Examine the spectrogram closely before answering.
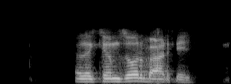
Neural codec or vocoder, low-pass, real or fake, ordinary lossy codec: codec, 24 kHz, 0.9 kbps, WavTokenizer, medium speech release version 1; 5.4 kHz; fake; AAC, 24 kbps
